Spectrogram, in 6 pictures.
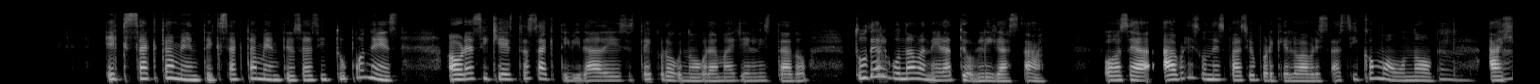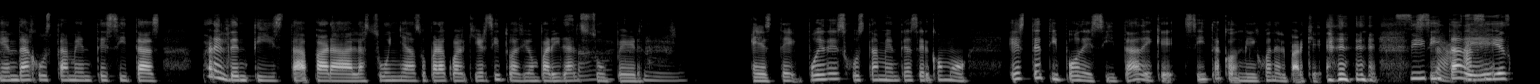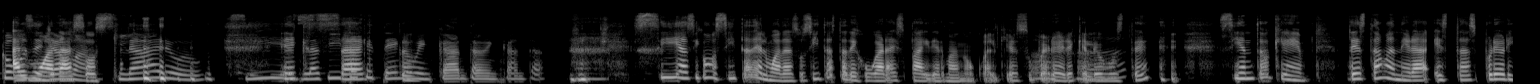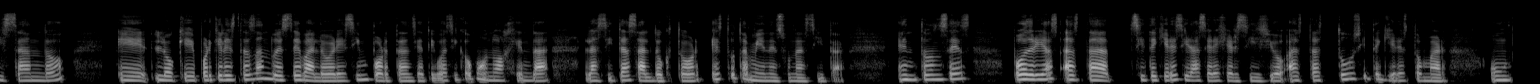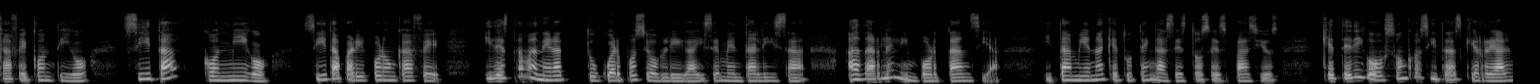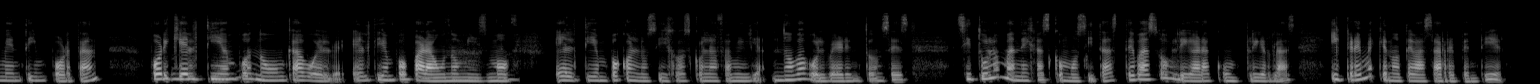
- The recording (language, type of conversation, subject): Spanish, advice, ¿Cómo puedo priorizar lo que realmente importa en mi vida?
- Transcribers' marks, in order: laugh; chuckle; chuckle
